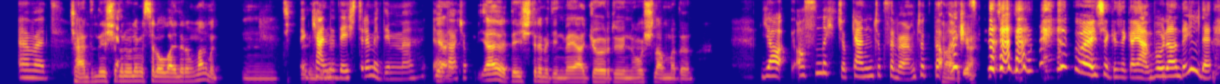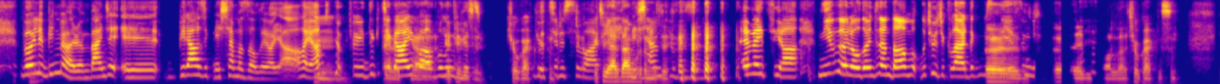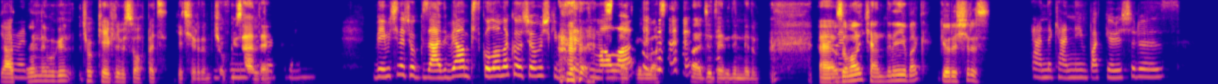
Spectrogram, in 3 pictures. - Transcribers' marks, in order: other background noise; laughing while speaking: "tatlı bir kızım"; other noise; chuckle; unintelligible speech; chuckle; unintelligible speech; chuckle; chuckle
- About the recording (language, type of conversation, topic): Turkish, podcast, Destek verirken tükenmemek için ne yaparsın?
